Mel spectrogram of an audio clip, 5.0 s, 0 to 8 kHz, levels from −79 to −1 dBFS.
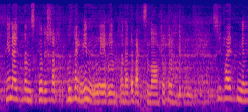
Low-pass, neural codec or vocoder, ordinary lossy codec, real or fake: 7.2 kHz; codec, 24 kHz, 1 kbps, SNAC; AAC, 48 kbps; fake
